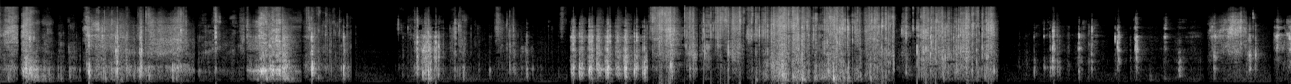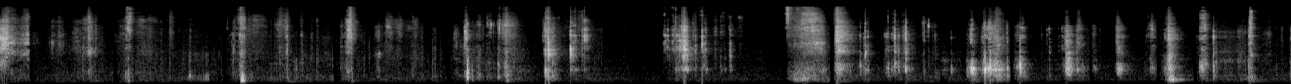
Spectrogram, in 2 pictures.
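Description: Unboxing handling sounds: packaging rustled and torn for the first ten seconds or so, then a string of short plastic clicks and scrapes as a cassette case is opened and a battery is fitted into a cassette player.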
